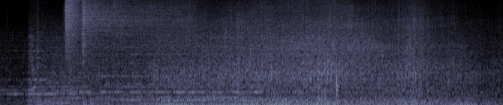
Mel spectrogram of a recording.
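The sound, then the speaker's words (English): A bus engine rumbles loudly as the bus pulls away, a steady low drone with a hissing, wind-like wash over it that holds for several seconds. “The bus pulls away.”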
